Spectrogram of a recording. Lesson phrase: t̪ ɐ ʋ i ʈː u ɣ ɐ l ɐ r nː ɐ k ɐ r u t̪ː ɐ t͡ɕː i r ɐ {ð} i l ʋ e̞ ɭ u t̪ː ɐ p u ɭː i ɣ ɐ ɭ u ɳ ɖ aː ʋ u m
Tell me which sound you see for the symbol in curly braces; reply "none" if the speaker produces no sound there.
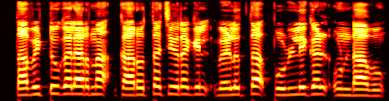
ɣ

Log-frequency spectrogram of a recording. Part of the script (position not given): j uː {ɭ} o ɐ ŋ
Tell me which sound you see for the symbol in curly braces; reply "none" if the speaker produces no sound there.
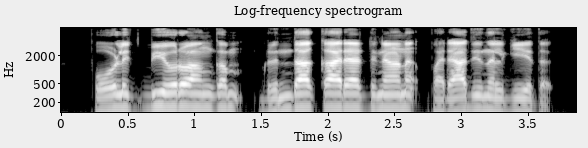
r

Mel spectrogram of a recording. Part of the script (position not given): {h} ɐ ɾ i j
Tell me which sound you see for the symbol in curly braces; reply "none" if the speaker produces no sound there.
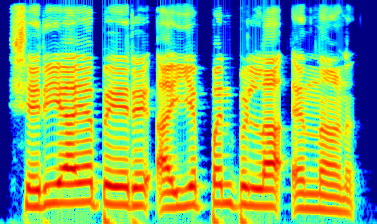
ɕ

